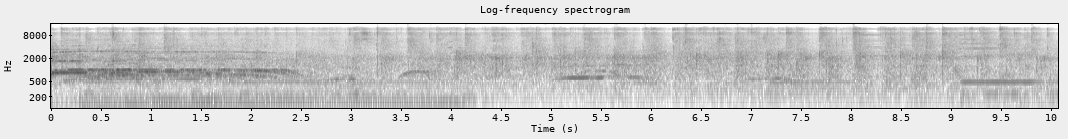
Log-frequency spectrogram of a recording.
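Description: Audience clapping and cheering with whoops at the end of an acoustic song, while the final chord of the acoustic guitars rings on and dies away about four seconds in.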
